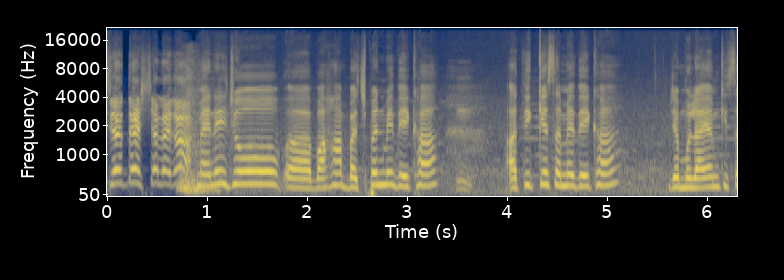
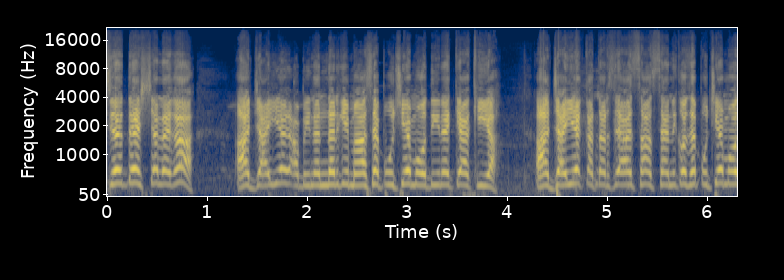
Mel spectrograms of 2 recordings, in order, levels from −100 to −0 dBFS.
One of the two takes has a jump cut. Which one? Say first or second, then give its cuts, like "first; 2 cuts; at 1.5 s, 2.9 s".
first; 1 cut; at 0.9 s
